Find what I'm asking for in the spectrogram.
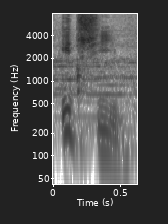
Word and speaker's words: ITZY: Magdalena sucht nach Alben und Accessoires, insbesondere die ihrer Lieblingsgruppe ITZY. koreanisch ausgesprochen Itchy. – And do you sell lightsticks or is it only to show? – It's a Itchy lightstick? – Yes.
